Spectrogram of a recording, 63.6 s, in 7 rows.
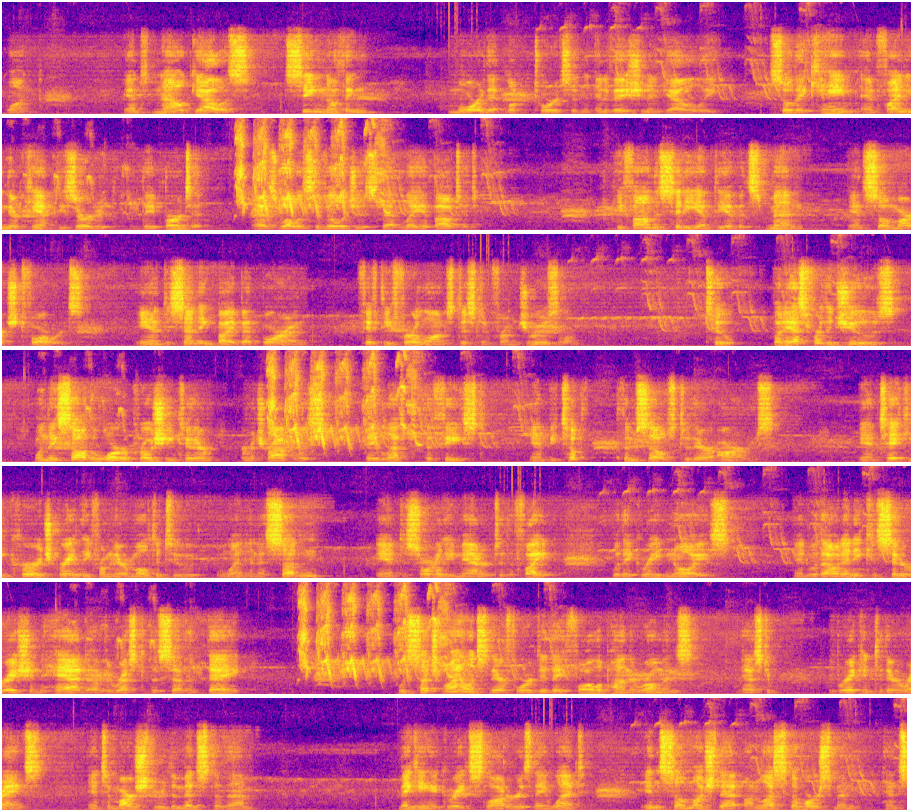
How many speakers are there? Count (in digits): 1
